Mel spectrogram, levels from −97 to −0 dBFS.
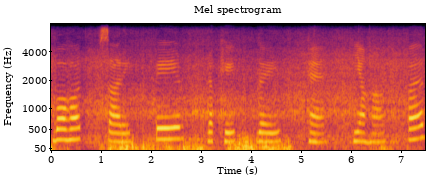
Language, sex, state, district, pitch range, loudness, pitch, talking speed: Hindi, female, Chandigarh, Chandigarh, 200-255 Hz, -15 LUFS, 215 Hz, 65 wpm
